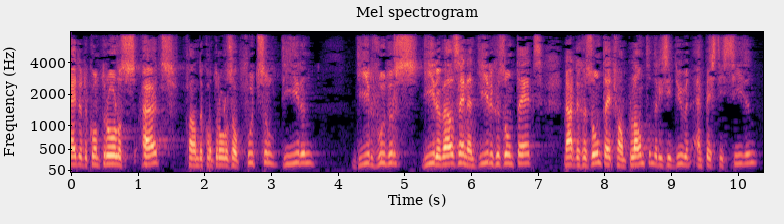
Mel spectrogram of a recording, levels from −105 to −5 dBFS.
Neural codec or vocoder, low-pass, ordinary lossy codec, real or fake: none; 7.2 kHz; AAC, 48 kbps; real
